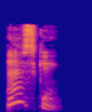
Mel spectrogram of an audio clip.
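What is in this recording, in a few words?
"asking", English, British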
